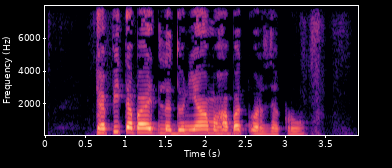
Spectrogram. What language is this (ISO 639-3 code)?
pus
